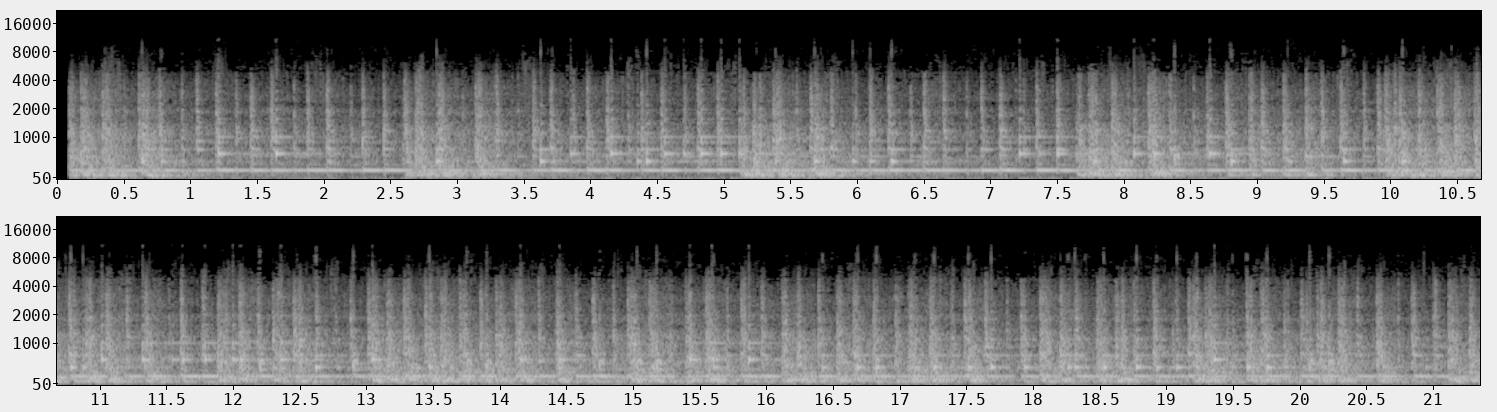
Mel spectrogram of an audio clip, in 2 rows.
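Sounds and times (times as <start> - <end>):
african rhythms ringtone: 0.2 - 21.3.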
